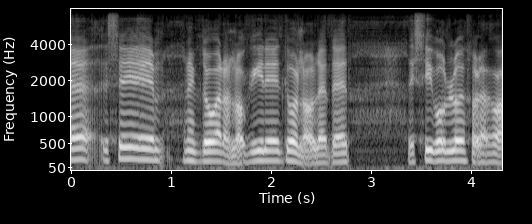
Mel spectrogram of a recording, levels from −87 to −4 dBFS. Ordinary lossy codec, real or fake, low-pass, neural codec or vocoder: none; fake; 7.2 kHz; autoencoder, 22.05 kHz, a latent of 192 numbers a frame, VITS, trained on many speakers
